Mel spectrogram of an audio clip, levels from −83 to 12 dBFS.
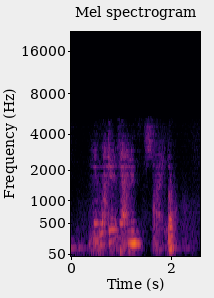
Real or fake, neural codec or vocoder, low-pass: fake; codec, 44.1 kHz, 0.9 kbps, DAC; 5.4 kHz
